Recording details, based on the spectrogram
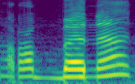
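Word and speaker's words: ربنا: berharakat fathah Tan tanwin contoh Rabbana ya rabbana rnya berharakat fad r-nya Rabbana coba dilihat contohnya Rabbana rnya berharakat fat fathah jadi r-nya dibaca te tebal yang kedua basiron basiron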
